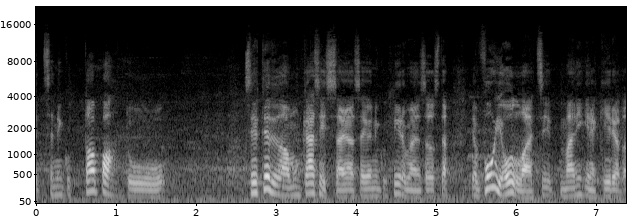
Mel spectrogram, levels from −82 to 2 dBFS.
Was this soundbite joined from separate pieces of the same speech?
no; 0 cuts

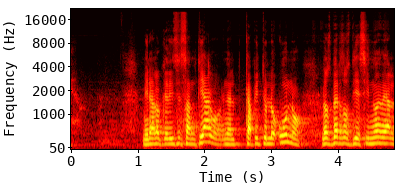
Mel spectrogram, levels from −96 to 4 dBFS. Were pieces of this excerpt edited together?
no; 0 cuts

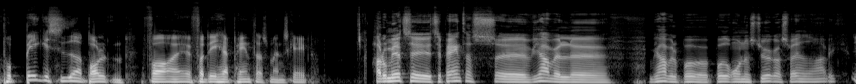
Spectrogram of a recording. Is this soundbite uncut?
no; 2 cuts; at 3.7 s, 6.4 s

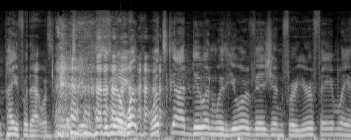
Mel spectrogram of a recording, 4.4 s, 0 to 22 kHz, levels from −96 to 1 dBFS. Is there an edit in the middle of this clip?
no; 0 cuts

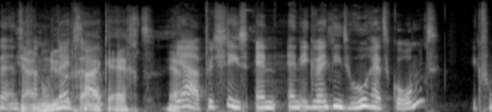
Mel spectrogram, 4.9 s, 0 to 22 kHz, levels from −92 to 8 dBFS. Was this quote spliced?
no; 0 cuts

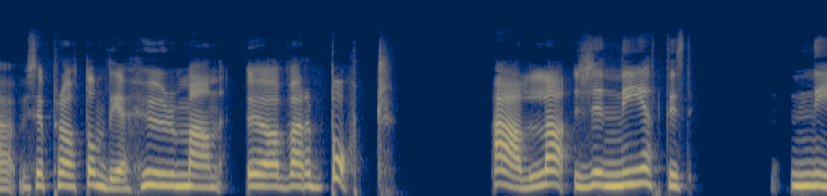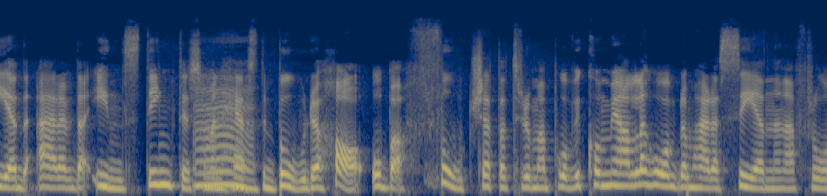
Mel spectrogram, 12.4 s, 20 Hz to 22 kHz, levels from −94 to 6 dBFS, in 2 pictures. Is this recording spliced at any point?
no; 0 cuts

